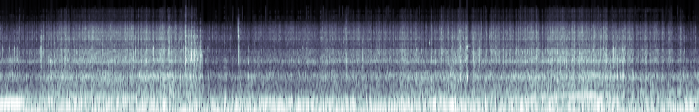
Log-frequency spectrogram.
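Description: Mazda Miata's four-cylinder engine working hard through an autocross course, heard from the open cockpit, its pitch shifting as the driver accelerates and lifts between cones, with a rise in revs near the end.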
